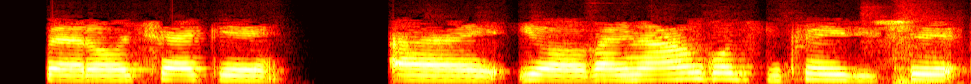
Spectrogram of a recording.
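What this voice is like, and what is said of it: Raspy, just-woke-up voice. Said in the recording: “I just woke up, so sorry if I sound kind of raspy”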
